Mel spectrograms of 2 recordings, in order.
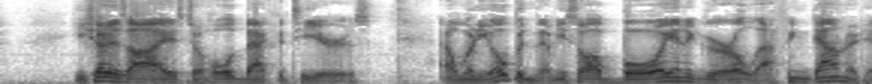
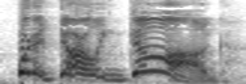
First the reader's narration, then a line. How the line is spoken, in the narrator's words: cried the girl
